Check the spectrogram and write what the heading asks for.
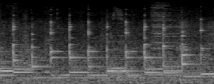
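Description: Smartphone ringing with an incoming call: a quick marimba-style ringtone melody of short bright notes, about five a second.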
